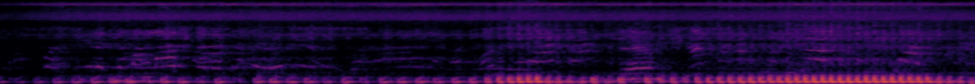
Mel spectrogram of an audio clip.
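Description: A motorcycle carries a rider with a passenger on the back, its mid-pitched engine droning steadily and swelling louder toward the end, with voices talking over it throughout.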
